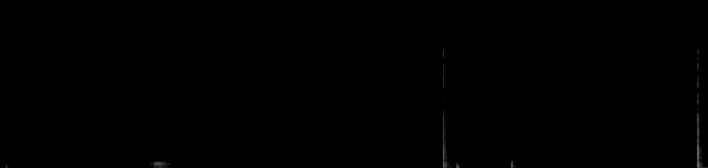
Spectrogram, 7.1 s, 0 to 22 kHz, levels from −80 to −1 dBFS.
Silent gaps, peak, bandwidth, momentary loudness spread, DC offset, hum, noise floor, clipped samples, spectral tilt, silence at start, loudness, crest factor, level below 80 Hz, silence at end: 3.70-4.15 s, 4.32-4.37 s, 4.74-4.90 s, 4.96-5.01 s; -26 dBFS; 14.5 kHz; 13 LU; under 0.1%; none; under -90 dBFS; under 0.1%; -2.5 dB/octave; 0.05 s; -57 LUFS; 38 dB; under -90 dBFS; 0 s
